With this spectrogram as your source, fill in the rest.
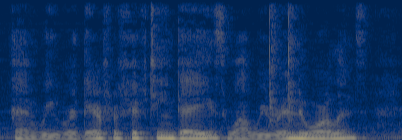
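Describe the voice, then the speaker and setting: A man talks at a medium pitch with fairly even intonation. Music plays in the background. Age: 60s. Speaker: cooking channel co-host. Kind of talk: casual chat.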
